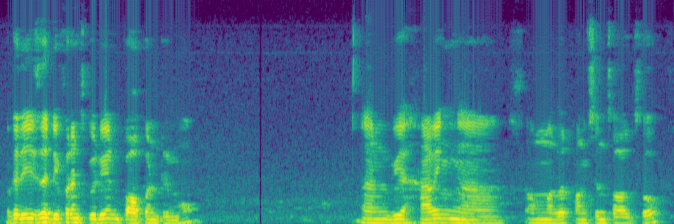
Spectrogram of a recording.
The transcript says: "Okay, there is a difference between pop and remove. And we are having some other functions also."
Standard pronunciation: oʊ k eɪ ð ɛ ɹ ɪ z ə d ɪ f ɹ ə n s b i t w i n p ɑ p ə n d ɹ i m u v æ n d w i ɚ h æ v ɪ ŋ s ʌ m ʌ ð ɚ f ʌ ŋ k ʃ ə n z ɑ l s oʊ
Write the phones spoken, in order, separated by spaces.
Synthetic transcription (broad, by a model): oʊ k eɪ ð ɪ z ə d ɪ f ɹ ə n s b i t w i n p ɑ p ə n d ɹ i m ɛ æ n d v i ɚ h æ v ɪ ŋ s ʌ m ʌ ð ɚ f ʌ ŋ k ʃ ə n s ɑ l s oʊ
